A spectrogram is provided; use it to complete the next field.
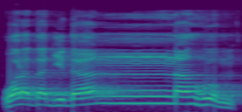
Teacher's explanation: kita dengungkan karena nunnya bertasydid, dan tasydidnya ini asli maka disebut dengan gunnah musyaddada.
